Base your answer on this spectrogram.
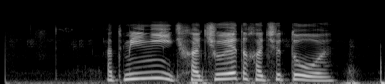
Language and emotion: Russian, angry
